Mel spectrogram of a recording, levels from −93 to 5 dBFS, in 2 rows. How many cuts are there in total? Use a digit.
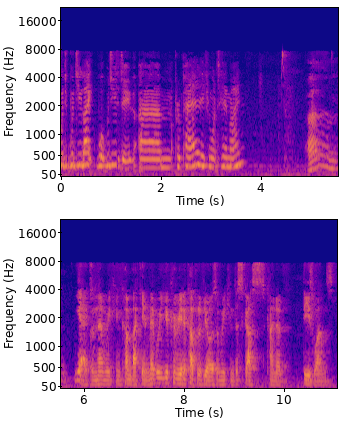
4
